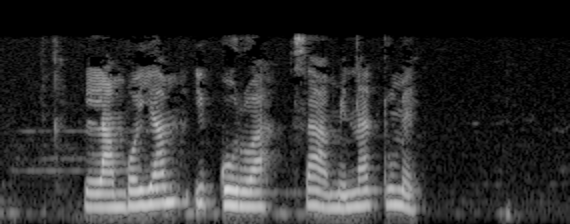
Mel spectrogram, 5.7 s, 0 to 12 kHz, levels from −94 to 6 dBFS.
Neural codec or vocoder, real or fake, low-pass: none; real; 7.2 kHz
